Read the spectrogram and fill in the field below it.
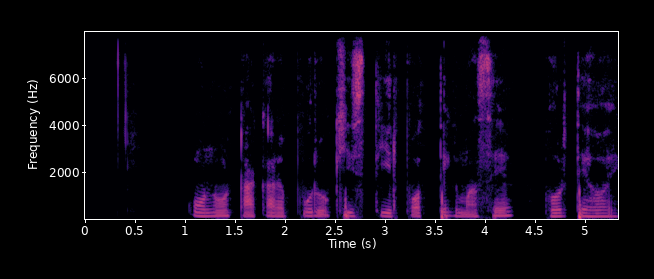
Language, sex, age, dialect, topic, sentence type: Bengali, male, 18-24, Standard Colloquial, banking, statement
